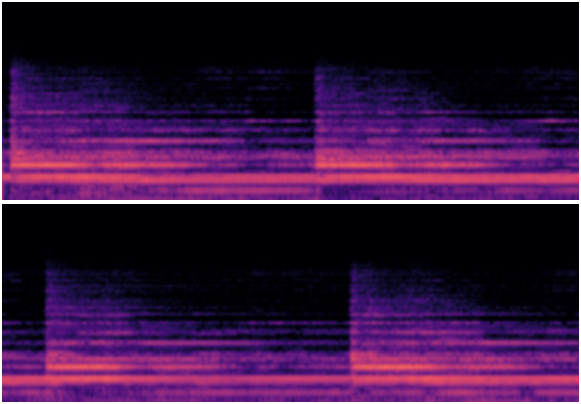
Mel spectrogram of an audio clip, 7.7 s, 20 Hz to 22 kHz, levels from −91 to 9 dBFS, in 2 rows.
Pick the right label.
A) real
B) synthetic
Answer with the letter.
B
